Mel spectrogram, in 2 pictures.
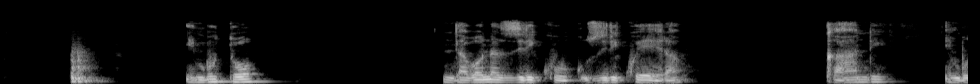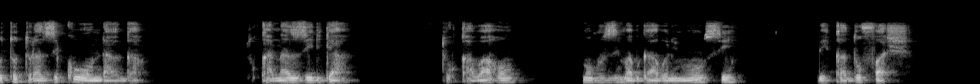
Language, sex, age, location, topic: Kinyarwanda, male, 36-49, Musanze, agriculture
